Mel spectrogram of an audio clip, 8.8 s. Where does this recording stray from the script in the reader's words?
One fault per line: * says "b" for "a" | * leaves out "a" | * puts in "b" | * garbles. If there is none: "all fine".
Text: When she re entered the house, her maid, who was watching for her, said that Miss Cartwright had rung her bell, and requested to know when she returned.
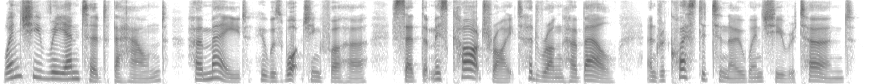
* says "hound" for "house"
